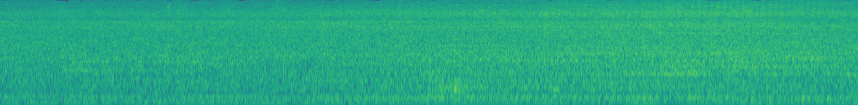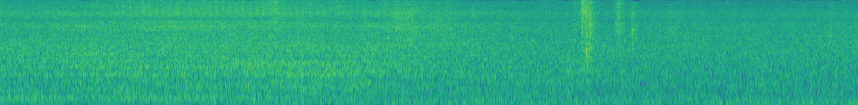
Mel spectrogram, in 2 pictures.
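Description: Steady outdoor background noise with a low, engine-like hum, and one sharp click about seven seconds in.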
